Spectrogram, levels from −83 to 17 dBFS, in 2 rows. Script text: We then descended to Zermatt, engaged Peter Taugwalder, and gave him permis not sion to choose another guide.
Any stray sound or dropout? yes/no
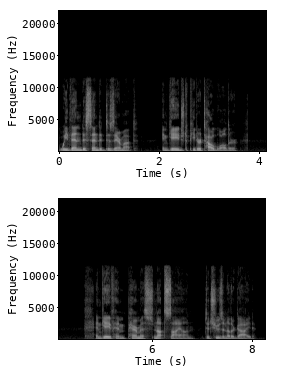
no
